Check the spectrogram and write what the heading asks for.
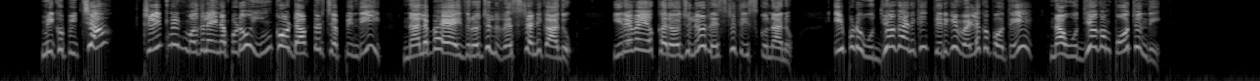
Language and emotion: Telugu, angry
